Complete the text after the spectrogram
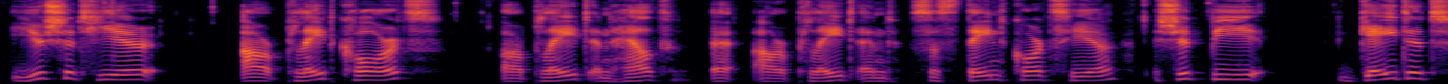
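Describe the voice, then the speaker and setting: A man who is a native German speaker, hosting a music production tutorial in English, unscripted and halting as he thinks aloud while demonstrating. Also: medium pitch, fairly bright tone. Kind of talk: unscripted software tutorial narration.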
